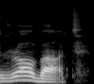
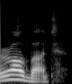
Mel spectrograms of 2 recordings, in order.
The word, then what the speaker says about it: robot: It is not Robert, it is robot. First R must be pronounced and second R must not be pronounced because there is a vowel sound.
